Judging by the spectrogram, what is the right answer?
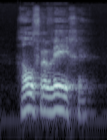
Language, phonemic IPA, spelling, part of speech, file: Dutch, /ˌhɑlvərˈweɣə/, halverwege, adverb / preposition, Nl-halverwege.ogg
- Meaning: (adverb) halfway through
